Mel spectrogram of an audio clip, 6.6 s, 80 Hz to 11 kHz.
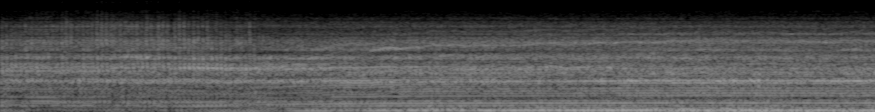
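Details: Brand-new Hangkai 3.5 HP two-stroke outboard, just started after priming, idling in neutral: steady, even buzz with no misses or knocks; normal running.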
